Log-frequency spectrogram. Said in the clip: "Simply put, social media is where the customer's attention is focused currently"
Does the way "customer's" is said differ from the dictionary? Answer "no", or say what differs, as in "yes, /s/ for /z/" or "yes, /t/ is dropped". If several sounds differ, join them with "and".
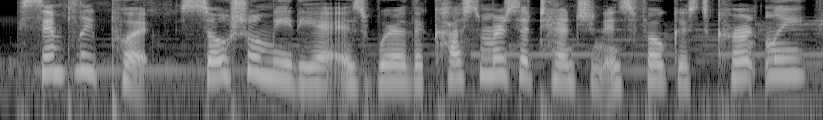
no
